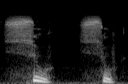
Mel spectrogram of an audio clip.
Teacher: Don't pronounce the final S, and then this OU combination of vowels is pronounced OU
